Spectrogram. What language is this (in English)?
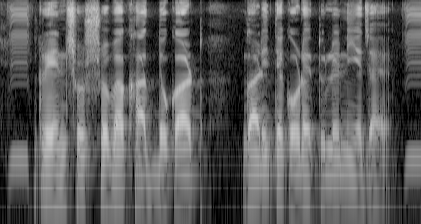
Bangla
